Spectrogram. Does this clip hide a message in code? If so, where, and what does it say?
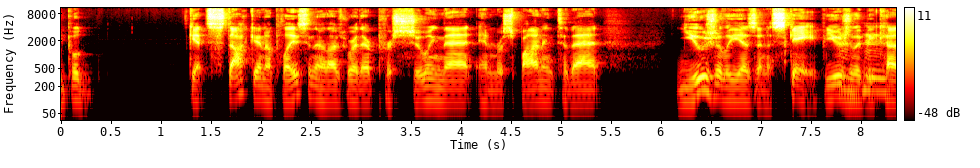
No, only speech in English.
